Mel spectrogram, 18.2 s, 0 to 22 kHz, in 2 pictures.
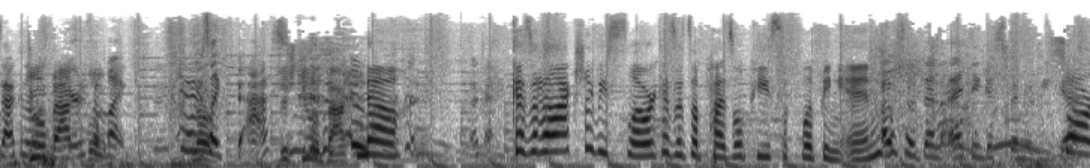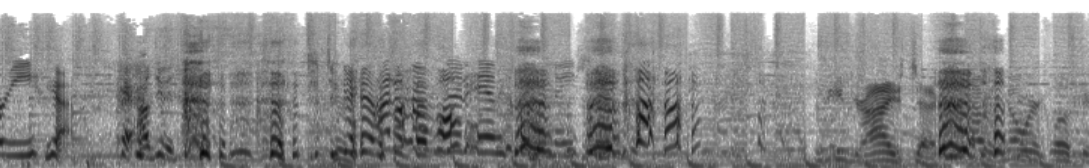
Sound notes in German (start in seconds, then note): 14.9 lacht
